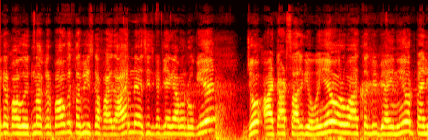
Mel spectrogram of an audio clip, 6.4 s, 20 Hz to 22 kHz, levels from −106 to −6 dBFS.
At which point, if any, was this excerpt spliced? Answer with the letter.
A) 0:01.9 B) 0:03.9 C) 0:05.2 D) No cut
A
